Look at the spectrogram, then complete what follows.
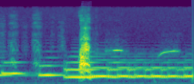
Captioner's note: barking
